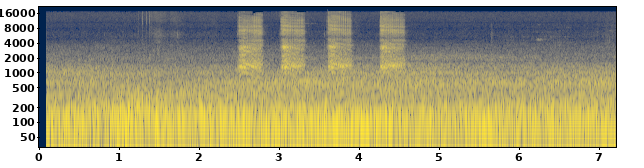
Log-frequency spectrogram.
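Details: Crow calling near a dog and its owner while they wait for a ferry to Vesuvius, coming over to say hello; four harsh, evenly spaced caws over about two seconds above steady low rumbling background noise.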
